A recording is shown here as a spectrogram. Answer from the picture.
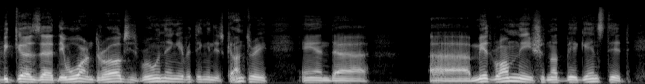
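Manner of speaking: put-on Mexican accent. Quoting someone's brother from a documentary, in a put-on mexican accent. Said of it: "'Cause I'm gonna do the accent anyways".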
